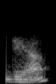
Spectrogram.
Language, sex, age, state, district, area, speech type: Hindi, male, 45-60, Madhya Pradesh, Bhopal, urban, conversation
